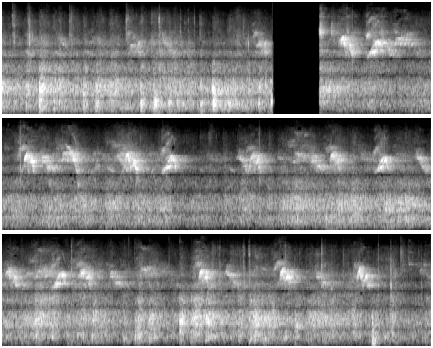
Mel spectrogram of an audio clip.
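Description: Small birds chirping over and over, quick high chirps several a second, with soft hoofbeats of a horse on sand footing underneath. The sound drops out for a moment about three seconds in.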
